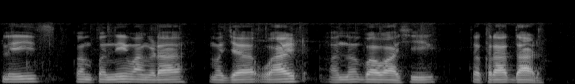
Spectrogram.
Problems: none marked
